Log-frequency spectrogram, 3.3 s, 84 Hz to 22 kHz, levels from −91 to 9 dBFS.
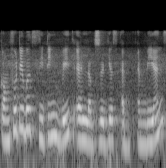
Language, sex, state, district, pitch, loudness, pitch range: English, female, Telangana, Hyderabad, 210 Hz, -16 LUFS, 200-240 Hz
